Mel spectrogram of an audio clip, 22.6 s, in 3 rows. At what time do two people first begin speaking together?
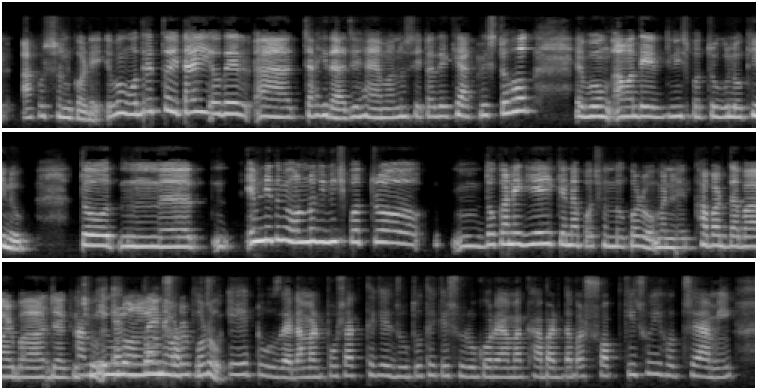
16 s

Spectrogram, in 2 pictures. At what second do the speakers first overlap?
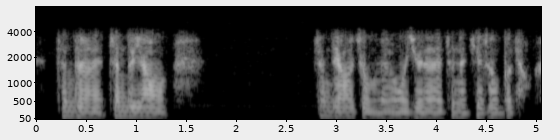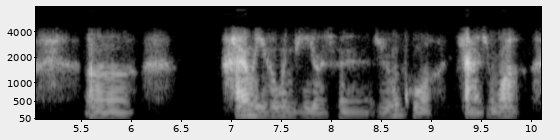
none

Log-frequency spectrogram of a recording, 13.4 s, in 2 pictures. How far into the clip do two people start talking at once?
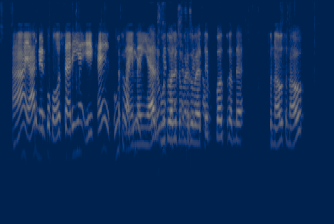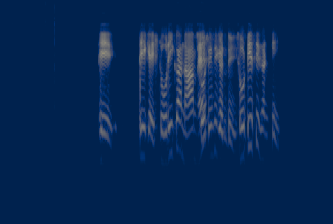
2 s

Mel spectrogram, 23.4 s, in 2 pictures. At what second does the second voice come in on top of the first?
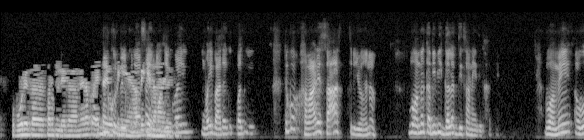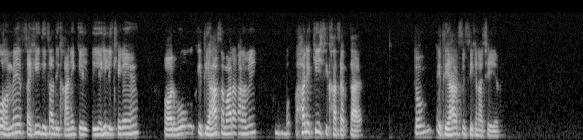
2 s

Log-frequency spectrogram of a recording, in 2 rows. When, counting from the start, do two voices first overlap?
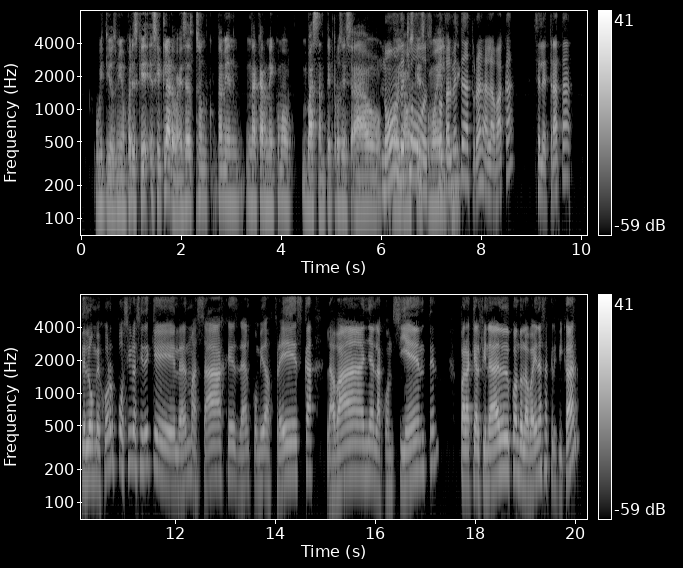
6 s

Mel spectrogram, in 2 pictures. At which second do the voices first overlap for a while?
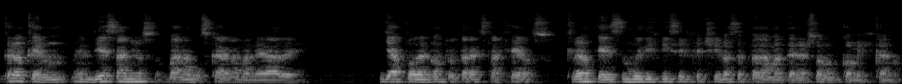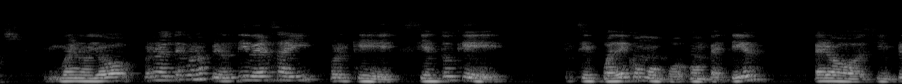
none

